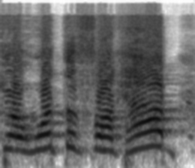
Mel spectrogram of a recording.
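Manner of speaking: high, loud retold alarm; alarmed demand. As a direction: act out startled disbelief, loudly. Retold reaction to grandmother's thud.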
